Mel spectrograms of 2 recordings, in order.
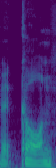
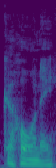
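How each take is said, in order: First: The name is said in its usual form. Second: The name is said following its spelling. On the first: The speaker calls it right. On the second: The speaker calls it wrong.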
